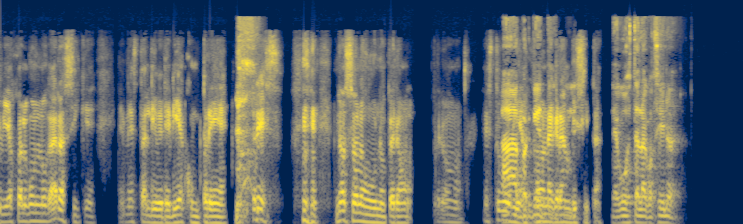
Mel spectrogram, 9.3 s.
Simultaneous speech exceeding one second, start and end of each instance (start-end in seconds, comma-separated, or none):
6.2-7.5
